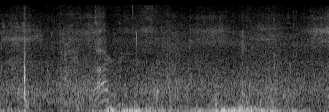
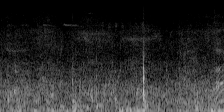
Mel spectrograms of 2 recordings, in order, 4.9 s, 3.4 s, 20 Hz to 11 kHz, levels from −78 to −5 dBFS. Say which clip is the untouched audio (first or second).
first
